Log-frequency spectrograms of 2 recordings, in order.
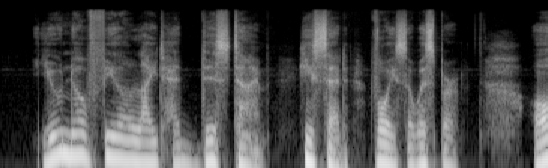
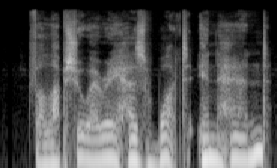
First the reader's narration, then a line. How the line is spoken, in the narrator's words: Gulsoy whispered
